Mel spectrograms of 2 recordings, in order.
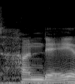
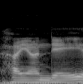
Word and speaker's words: Hyundai: statement a while back uh stating the proper pronunciation of it is Hyundai it's not Hyundai it's not Hyundai so yeah just wanted to throw that in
